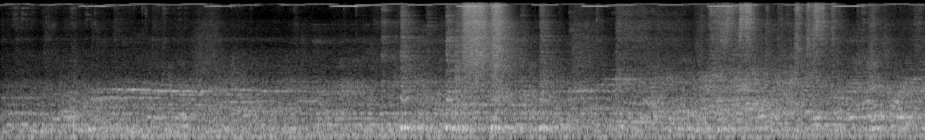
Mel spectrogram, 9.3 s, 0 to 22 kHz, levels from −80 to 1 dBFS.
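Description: No technical faults are audible in this recording of sounds.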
